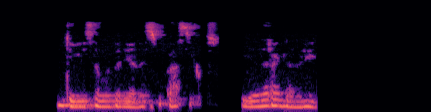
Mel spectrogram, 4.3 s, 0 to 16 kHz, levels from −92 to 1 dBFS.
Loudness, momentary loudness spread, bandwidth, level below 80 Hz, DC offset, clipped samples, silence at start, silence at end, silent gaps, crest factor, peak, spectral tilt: -28 LUFS; 11 LU; 8 kHz; -72 dBFS; under 0.1%; under 0.1%; 0.6 s; 1.15 s; 2.21-2.41 s; 18 dB; -12 dBFS; -5.5 dB/octave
